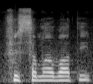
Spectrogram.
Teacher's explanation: فا کے نیچے زیر ہے، اسے السماواتی کی سین کے ساتھ ملائیں گے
